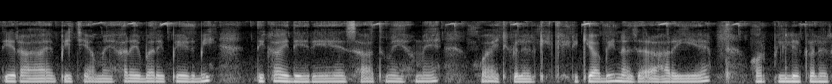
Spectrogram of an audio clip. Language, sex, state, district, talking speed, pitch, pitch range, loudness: Hindi, male, Himachal Pradesh, Shimla, 200 wpm, 135 Hz, 130-140 Hz, -18 LUFS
